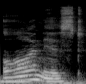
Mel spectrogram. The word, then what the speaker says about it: honest: An honest mistake.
